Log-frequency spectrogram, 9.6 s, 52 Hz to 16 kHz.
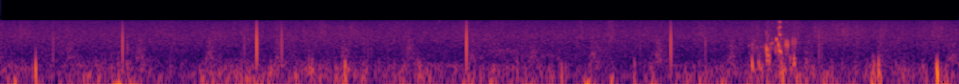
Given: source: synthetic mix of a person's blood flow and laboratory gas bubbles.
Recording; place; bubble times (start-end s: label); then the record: Doppler ultrasound of blood flow; subclavian vein
7.48-8.00 s: bubbles
From the record:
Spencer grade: 1 (occasional bubble signal discernible with the cardiac motion signal, with majority of cardiac periods free of bubbles); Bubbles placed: anywhere in the cardiac cycle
